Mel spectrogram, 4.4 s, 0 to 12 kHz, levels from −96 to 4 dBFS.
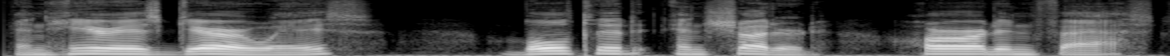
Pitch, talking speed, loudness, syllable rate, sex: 140 Hz, 135 wpm, -16 LUFS, 4.7 syllables/s, male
